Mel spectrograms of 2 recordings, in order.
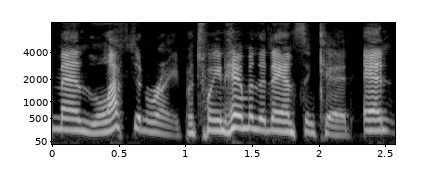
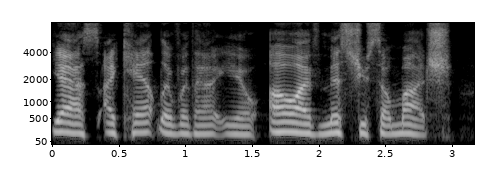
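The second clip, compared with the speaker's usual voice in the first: low, flat, mechanical robotic monotone, dead level; 5 semitones lower, 3 dB quieter than usual. Discussing a film, the speaker mimics Joan Crawford in a scene, robotic delivery. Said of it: "robotically being like".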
